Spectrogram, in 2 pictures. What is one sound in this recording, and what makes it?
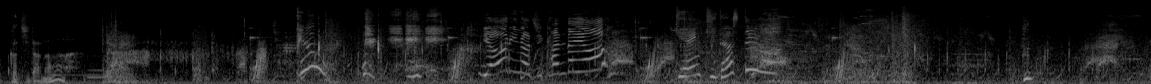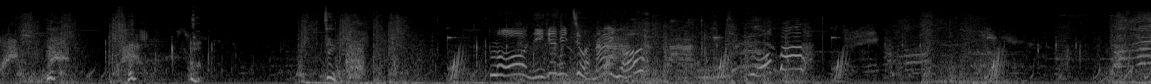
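Sword slashes and magic blasts hit again and again.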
